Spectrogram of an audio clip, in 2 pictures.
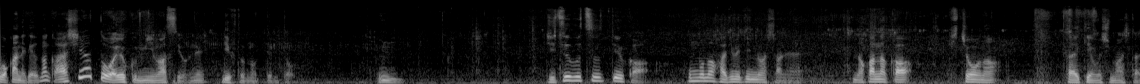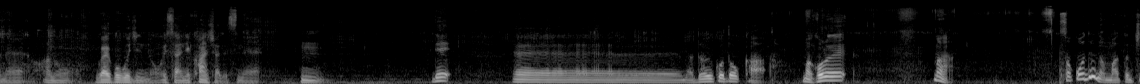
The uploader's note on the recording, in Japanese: ゲレンデトーーク＠白馬乗鞍温泉スキー場 大好きなスノーボードをしながら、音声収録してみました。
